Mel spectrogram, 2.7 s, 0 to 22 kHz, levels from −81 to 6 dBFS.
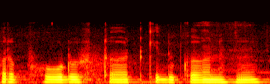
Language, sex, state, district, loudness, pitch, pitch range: Hindi, male, Uttar Pradesh, Saharanpur, -17 LUFS, 115 Hz, 115-120 Hz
